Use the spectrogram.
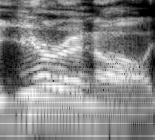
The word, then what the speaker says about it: urinal: This is a classic British person putting the emphasis on the wrong syllable, as many a drama teacher has said, and it is not a nice sound.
